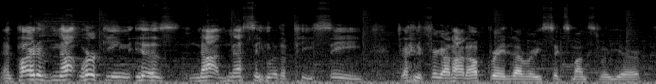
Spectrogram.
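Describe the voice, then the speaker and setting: A man's voice: a little high, brisk, soft background music, rough recording. An older retired man with a young-sounding voice, chatting casually and rambling with many fillers as he streams a game. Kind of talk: casual livestream commentary while playing.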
